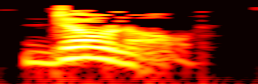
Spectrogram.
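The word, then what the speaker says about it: Domhnall: And in October, Donald Gleason jokingly called out television show host Stephen Colbert for saying his first name wrong. The right way to say it is Donal.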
